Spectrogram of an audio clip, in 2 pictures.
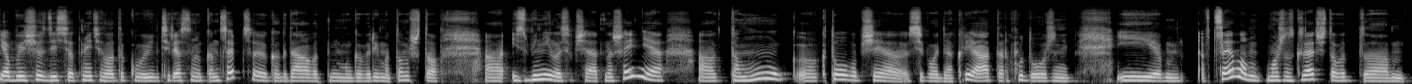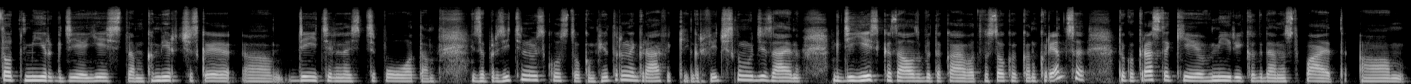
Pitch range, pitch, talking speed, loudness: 155-185 Hz, 170 Hz, 145 wpm, -18 LUFS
